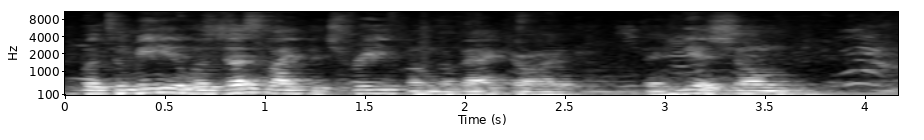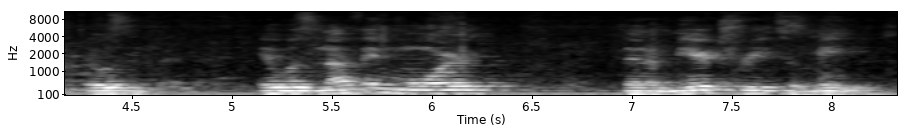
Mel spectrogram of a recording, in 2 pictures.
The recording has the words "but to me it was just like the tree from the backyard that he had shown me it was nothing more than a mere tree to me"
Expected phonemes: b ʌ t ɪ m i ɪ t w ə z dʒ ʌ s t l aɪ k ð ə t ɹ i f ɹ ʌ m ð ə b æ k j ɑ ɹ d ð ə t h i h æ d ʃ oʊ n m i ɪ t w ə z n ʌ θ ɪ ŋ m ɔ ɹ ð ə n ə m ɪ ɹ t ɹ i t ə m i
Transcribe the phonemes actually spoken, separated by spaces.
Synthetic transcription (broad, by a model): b ʌ t ɪ m i ɪ t w ə z dʒ ʌ s t l aɪ k ð ə t ɹ i f ɹ ʌ m ð ə b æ k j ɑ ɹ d ð ə t h i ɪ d ʃ oʊ n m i ɪ t w ə z n ʌ θ ɪ ŋ m ɔ ɹ ð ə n ə m ɪ ɹ t ɹ i t ə m i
